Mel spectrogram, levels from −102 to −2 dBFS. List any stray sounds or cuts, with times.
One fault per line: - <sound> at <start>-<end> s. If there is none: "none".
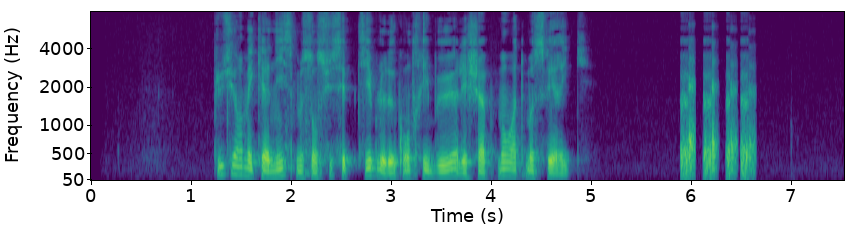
- laugh at 5.9-6.7 s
